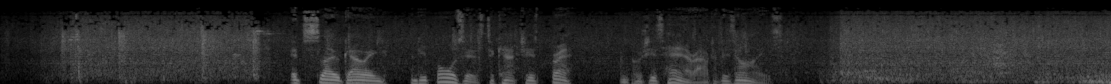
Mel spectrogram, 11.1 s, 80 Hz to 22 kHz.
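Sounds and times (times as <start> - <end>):
heavy rain downpour in dense forest undergrowth: 0.0 - 11.0
speech: 2.9 - 8.0.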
